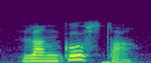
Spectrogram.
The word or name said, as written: langosta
